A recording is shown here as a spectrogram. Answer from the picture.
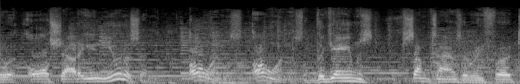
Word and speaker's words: Owens: crowd of 120,000 shouting, "Orven, all the W in German, you know, pronounced as a V." And they were all shouting in unison, "Owens! Owens!"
